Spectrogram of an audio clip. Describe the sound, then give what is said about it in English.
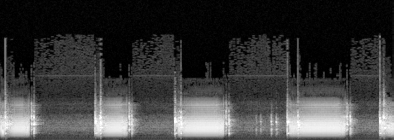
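A harsh electrical buzz from a dimmed light bulb, picked up by a microphone held up to the bulb with the dimmer switched on, chopped into four loud, evenly spaced bursts of about half a second each with brief silences between, with no voices. “So you can make a doorknob buzzer just by putting the microphone up to the bulb and then putting on the dimmer.”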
